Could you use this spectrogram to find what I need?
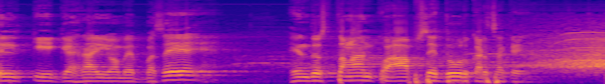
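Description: An elderly man speaks with emphasis into a microphone in a large hall.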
